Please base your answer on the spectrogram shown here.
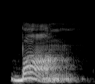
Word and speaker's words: bomb: Now, the first words here, thumb, bomb, climb, they end with a silent B, and they are all preceded by an M. So B after an M is silent in those words.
